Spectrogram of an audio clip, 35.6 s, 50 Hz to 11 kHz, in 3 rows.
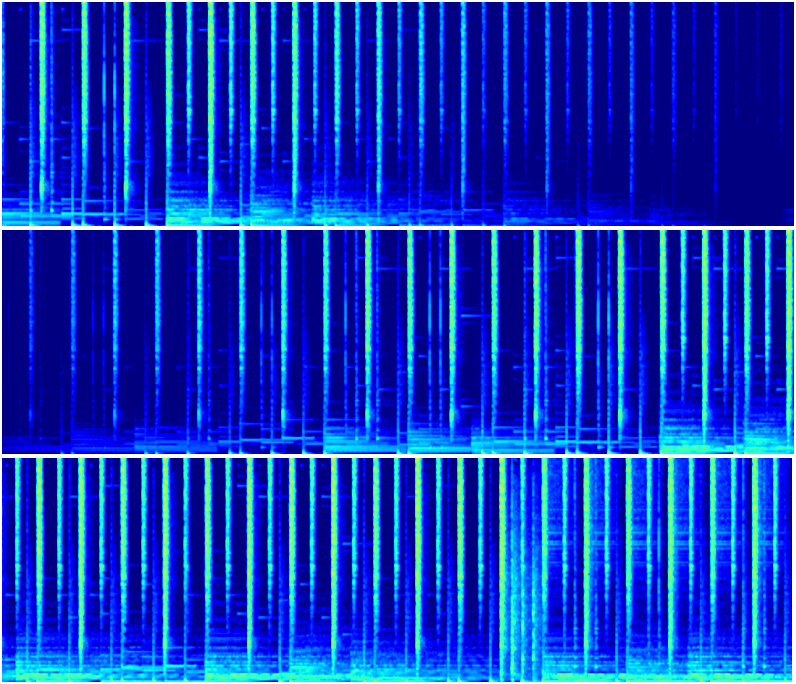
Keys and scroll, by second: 2.9 l, 4.8 v, 6.9 ctrl+d, 8.9 ctrl+g, 15.2 ctrl+g, 27.6 ctrl+g.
